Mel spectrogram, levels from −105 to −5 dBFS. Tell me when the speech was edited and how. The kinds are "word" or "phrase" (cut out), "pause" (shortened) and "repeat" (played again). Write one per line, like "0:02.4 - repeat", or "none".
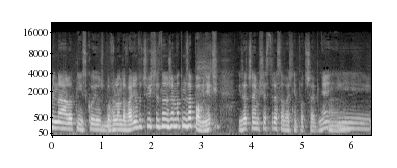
none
